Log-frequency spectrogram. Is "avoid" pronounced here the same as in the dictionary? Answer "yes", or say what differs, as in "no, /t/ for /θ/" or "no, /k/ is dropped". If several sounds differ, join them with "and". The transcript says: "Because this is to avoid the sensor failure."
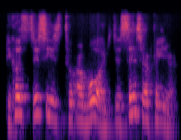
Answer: no, /w/ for /v/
